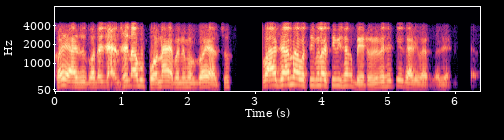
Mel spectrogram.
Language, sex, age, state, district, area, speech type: Nepali, male, 45-60, West Bengal, Jalpaiguri, rural, conversation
